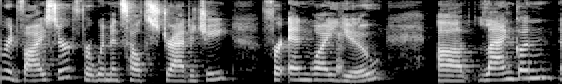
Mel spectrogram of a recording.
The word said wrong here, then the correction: Langone: am I pronouncing that right? Langon Health? Langone. Yeah. Langone Health,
